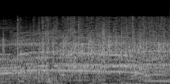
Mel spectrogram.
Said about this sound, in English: Huge applause break.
